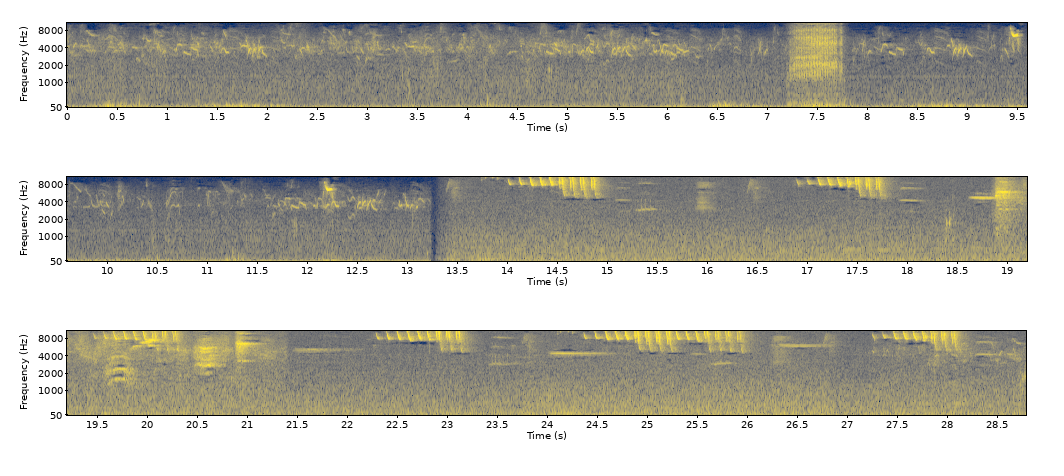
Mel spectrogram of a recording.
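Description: Birds chirping: many faint, short high chirps, then about halfway through a run of louder, high trilled calls that repeat every second or two.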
